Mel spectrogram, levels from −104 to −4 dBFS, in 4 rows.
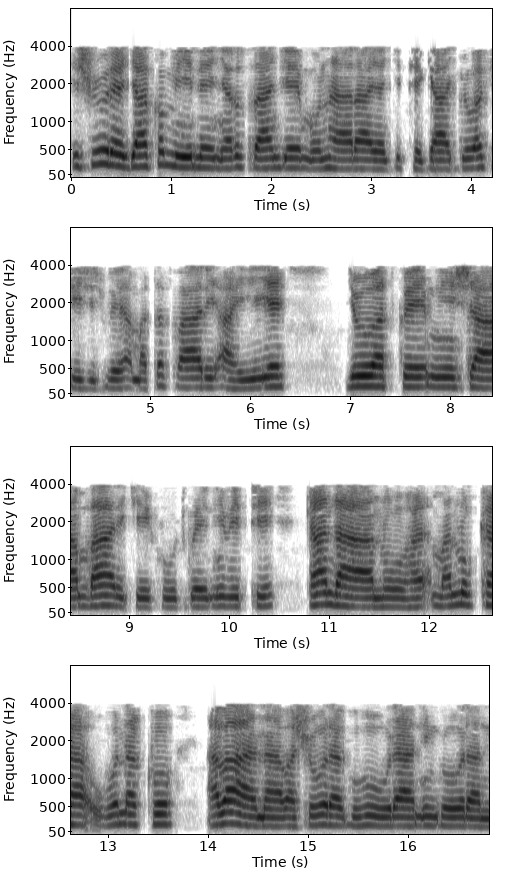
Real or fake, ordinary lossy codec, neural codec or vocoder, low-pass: fake; AAC, 16 kbps; codec, 16 kHz, 8 kbps, FunCodec, trained on LibriTTS, 25 frames a second; 7.2 kHz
